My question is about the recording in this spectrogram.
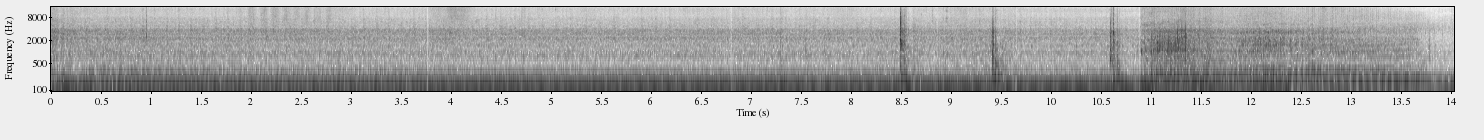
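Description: Jeep Wrangler engine idling, loud and steady, with three sharp knocks around the middle and the engine note rising and falling briefly near the end.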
